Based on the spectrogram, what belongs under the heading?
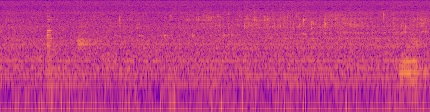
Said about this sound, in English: the fly flew into the bottle of milk. Does that ruin that bottle of milk? No. How do I get rid of it? Fly! I'm going to pour it.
